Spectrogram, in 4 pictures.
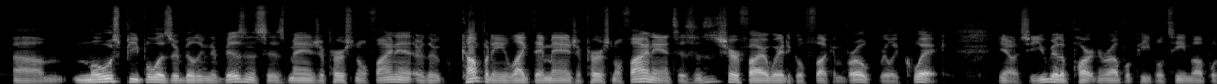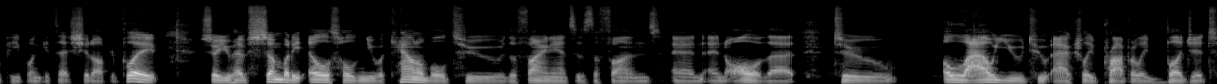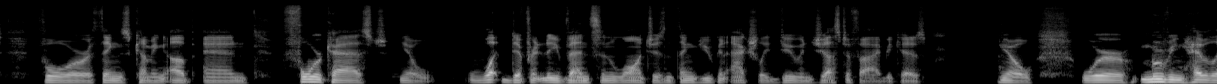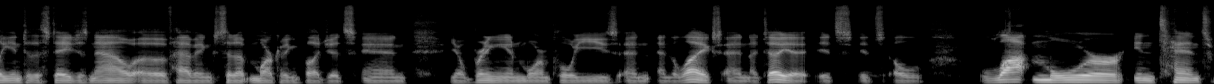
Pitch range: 85-100 Hz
